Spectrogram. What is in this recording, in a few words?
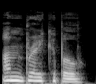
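"unbreakable", British English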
